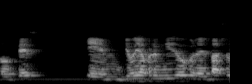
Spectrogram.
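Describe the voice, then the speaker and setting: A man speaks at a fairly quick pace in a normal speaking voice. His pitch sits fairly high. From Spain, southern Madrid region. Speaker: history podcaster. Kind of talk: interview talk to an audience.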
